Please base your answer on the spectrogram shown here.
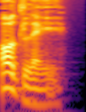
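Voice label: "oddly", English, British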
